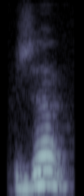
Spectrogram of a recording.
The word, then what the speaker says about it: je: Ça se prononce je. Donc le J se prononce j. Et le E, ici, il va falloir le prononcer E. Pas est, pas et. E. Je.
